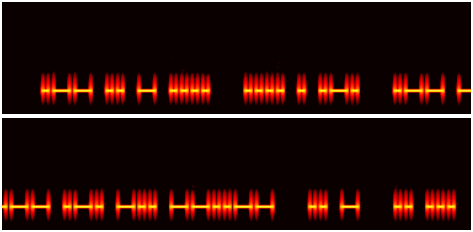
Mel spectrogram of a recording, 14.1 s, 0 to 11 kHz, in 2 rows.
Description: Morse code, heard as a keyed tone, about 15 wpm, 700 Hz. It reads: WITH HER WORD, IT IS
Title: Sentences from Top 1000 Words - Review Part 2 - 15wpm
